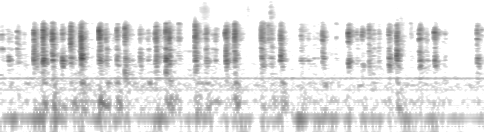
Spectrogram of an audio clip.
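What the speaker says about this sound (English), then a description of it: "Here, I'll type this." Someone types on a computer keyboard in quick, irregular bursts of crisp key clicks with short pauses between them. The clicks sound close and fairly quiet over a faint steady hum.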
